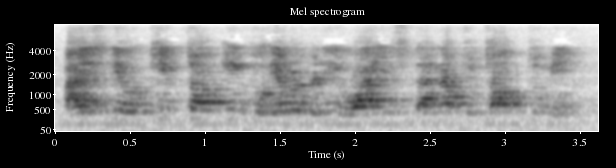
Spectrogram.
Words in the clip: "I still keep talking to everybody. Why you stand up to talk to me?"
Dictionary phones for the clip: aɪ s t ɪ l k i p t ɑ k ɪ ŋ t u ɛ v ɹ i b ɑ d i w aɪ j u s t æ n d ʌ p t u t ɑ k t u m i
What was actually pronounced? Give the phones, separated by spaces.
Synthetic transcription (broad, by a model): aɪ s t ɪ w k i p t ɑ k ɪ ŋ t u ɛ v ɹ i b ɑ d i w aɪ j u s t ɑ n ʌ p t u t ɑ k t u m i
